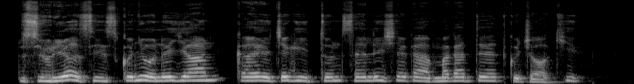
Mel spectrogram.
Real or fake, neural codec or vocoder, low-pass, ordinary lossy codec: real; none; none; none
